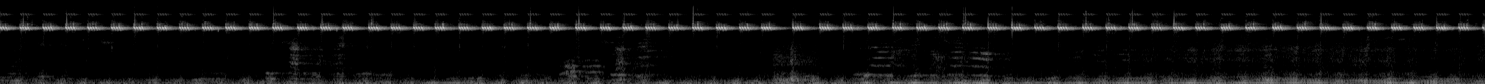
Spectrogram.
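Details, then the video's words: A cricket calls loudly and clearly with a fast, unbroken series of piercing high chirps, about four each second, for the whole stretch. Faint scattered low sounds sit in the background. "suara jangkrik jernih keras"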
